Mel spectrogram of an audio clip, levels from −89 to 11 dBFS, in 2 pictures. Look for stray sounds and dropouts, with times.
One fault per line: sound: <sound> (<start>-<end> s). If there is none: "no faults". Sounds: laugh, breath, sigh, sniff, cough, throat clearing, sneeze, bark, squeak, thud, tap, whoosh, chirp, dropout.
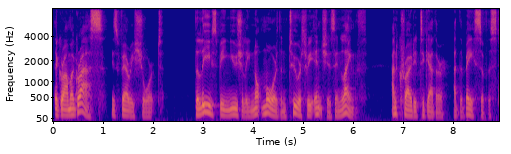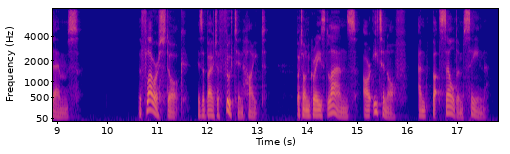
no faults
